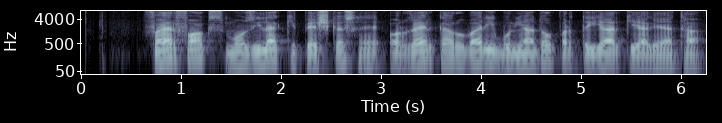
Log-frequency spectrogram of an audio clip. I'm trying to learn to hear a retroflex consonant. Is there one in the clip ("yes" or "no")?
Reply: no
